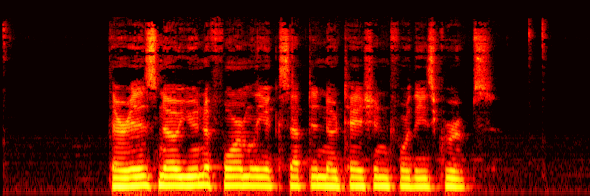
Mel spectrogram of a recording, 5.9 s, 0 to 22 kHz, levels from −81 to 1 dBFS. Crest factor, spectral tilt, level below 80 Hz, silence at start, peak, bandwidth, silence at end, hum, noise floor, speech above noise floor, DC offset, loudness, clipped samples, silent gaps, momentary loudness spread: 16 dB; -6 dB/octave; -54 dBFS; 1.1 s; -4 dBFS; 15 kHz; 1 s; none; -63 dBFS; 46 dB; under 0.1%; -19 LUFS; under 0.1%; none; 7 LU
